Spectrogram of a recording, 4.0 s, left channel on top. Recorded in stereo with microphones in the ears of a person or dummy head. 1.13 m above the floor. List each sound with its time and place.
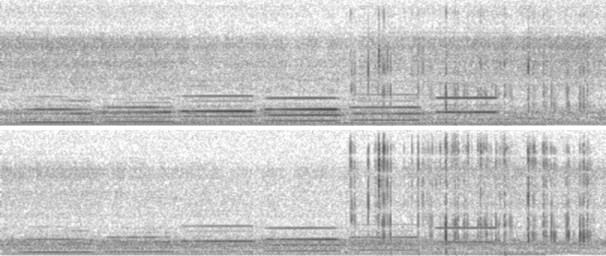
0.1 s a flute: 25° left (ahead or behind)
2.3 s crushing: 40° right (ahead or behind)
